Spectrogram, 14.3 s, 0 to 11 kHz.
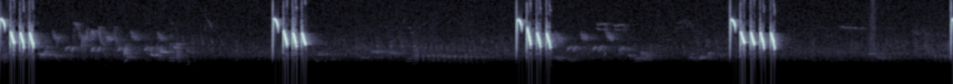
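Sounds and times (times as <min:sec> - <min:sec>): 
Eurasian blue tit Cyanistes caeruleus song: 0:00.0 - 0:11.9, 0:12.5 - 0:14.3.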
